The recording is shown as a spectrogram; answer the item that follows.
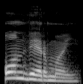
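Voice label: "он вермӧй", Komi, female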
